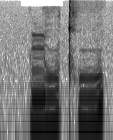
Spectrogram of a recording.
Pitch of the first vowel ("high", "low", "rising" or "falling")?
rising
